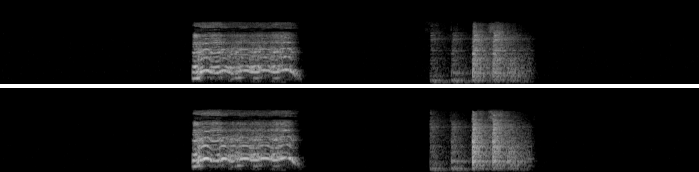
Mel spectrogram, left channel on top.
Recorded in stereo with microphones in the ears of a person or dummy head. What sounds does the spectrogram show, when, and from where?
1.9 s a scream: 10° right (ahead or behind), 1.7 m
4.3 s hammering: 55° right (ahead or behind), 0.9 m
